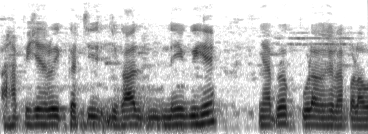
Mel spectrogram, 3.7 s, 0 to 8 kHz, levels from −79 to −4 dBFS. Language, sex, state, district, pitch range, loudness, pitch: Hindi, male, Uttar Pradesh, Lucknow, 130-140 Hz, -15 LUFS, 135 Hz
